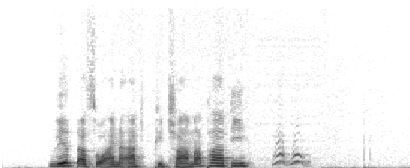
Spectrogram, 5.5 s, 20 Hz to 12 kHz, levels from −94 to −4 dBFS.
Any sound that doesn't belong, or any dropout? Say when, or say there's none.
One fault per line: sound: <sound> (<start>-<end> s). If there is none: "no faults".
sound: bark (3.6-4.2 s)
